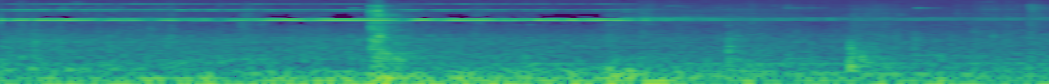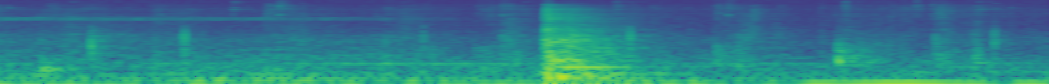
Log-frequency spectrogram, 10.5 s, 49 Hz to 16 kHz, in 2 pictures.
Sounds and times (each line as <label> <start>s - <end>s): lift 0.0s - 7.1s
door 1.8s - 2.2s
door 8.0s - 8.5s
